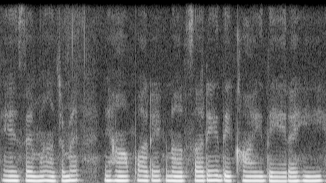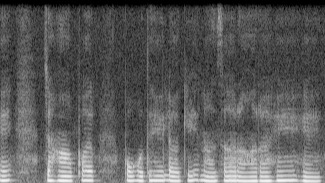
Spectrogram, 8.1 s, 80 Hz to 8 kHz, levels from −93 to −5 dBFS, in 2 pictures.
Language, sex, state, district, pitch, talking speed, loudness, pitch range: Hindi, female, Rajasthan, Jaipur, 195 Hz, 145 wpm, -14 LUFS, 190-200 Hz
